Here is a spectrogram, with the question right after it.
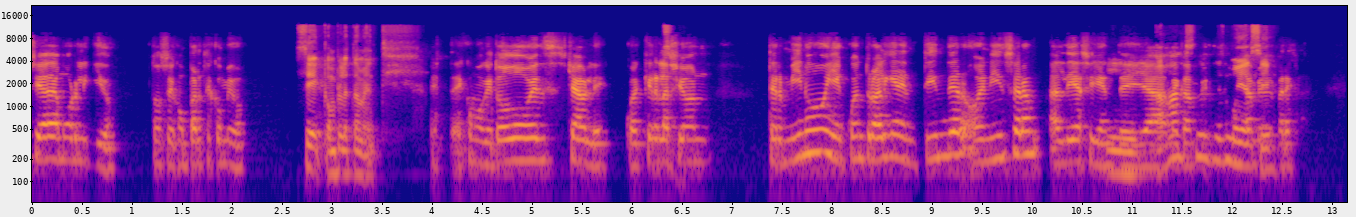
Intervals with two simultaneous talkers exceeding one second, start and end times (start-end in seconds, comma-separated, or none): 10.8-12.5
